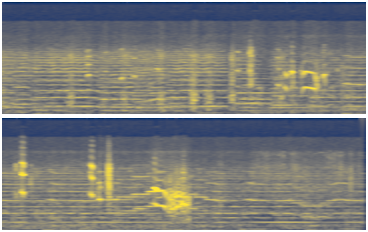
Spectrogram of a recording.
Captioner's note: dramatic music; monkey noises; dramatic music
